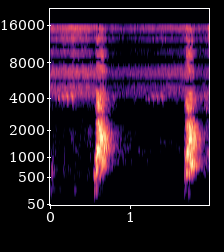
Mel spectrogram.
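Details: Boston Terrier puppies giving two sharp, short barks about a second apart, with near silence in between.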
